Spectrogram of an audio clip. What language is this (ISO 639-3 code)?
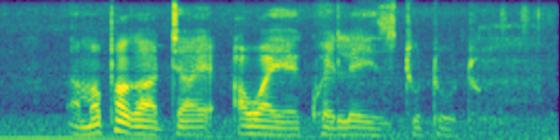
xho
